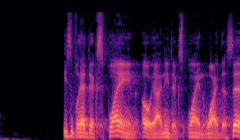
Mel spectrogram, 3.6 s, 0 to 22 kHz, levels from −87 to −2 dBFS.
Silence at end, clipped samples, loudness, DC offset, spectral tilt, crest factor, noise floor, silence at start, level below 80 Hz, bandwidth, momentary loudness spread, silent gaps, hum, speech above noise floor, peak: 0 s; under 0.1%; -25 LUFS; under 0.1%; -5.5 dB/octave; 14 dB; -82 dBFS; 0.95 s; -58 dBFS; 15.5 kHz; 6 LU; none; none; 58 dB; -10 dBFS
